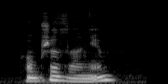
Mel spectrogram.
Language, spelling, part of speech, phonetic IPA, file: Polish, obrzezanie, noun, [ˌɔbʒɛˈzãɲɛ], LL-Q809 (pol)-obrzezanie.wav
